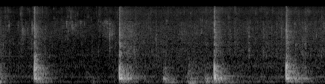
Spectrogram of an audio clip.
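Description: Garlic, onion and ginger being sautéed in a pan for pork bopis, with a steady soft sizzle broken by four sharp scraping stirs of the spatula at even intervals, close by and with no talking.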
